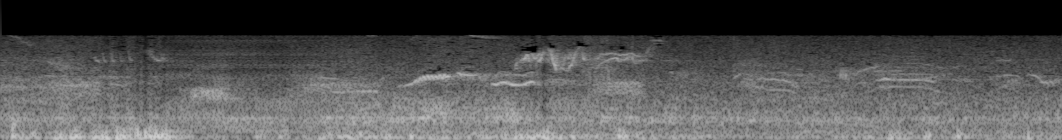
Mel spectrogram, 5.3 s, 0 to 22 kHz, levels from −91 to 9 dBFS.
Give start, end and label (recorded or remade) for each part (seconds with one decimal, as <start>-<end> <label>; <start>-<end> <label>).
0.0-0.8 recorded; 0.8-1.6 remade; 1.6-5.3 recorded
